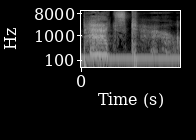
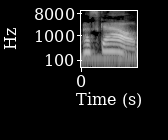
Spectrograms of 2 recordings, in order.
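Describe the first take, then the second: First: Pax Cal said as two clipped words; mispronounced name. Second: Pascal said with a clear s; correct pronunciation. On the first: The mom's mispronounced name, whispered. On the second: Correcting a friend's mispronounced name, clearly. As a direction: say Pascal, not Pax Cal. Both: Shown as a demonstration. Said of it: "not Pax".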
